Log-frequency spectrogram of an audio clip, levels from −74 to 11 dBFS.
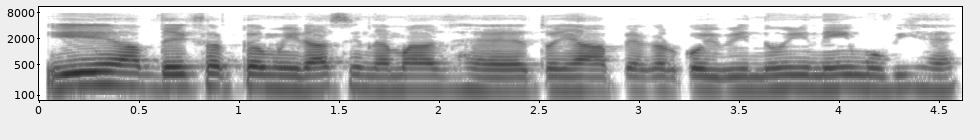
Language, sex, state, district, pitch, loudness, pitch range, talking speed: Hindi, male, West Bengal, Kolkata, 140 Hz, -16 LUFS, 135-145 Hz, 235 wpm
